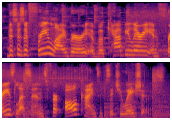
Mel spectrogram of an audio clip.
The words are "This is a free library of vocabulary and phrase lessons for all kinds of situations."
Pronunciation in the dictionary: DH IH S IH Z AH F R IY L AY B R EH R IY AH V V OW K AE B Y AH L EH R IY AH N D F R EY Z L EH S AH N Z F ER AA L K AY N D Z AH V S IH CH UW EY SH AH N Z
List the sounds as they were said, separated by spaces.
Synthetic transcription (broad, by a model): DH IH S IH Z AH F R IY L AY B R EH R IY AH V V OW K AE B Y AH L EH R IY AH N F R EY Z L EH S AH N Z F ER AA L K AY N D Z AH V S IH CH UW EY SH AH N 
